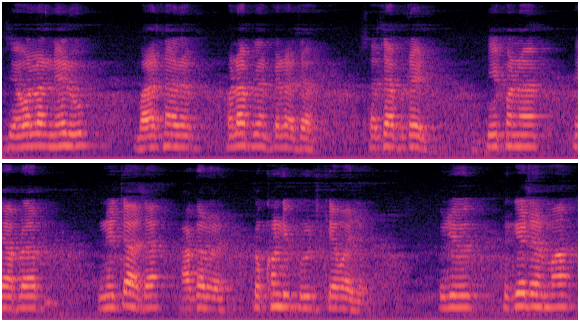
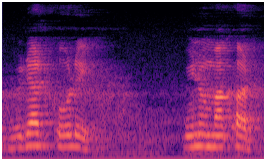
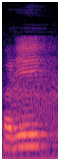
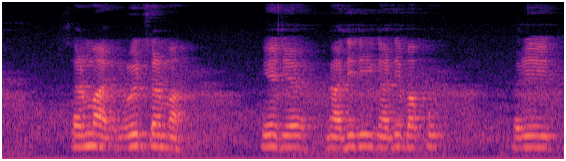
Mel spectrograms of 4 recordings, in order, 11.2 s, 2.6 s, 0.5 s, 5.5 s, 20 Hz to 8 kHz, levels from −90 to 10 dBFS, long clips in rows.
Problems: constant background noise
